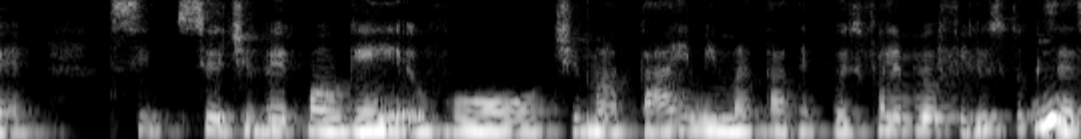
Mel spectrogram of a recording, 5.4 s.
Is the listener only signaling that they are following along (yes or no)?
yes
